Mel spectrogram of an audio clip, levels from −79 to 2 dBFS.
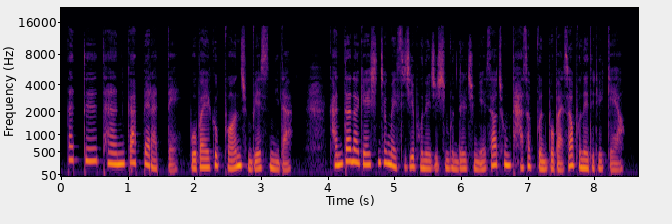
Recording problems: none

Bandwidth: 14.5 kHz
